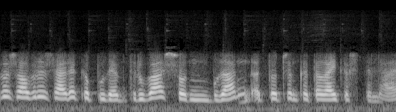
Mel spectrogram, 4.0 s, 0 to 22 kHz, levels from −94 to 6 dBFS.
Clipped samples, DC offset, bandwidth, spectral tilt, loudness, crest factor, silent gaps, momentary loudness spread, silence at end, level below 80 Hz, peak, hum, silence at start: under 0.1%; under 0.1%; 8.4 kHz; -6 dB/octave; -19 LUFS; 14 dB; none; 5 LU; 0 s; -50 dBFS; -4 dBFS; none; 0 s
